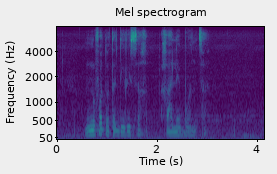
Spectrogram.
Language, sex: Tswana, male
